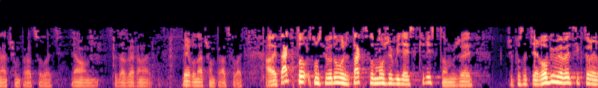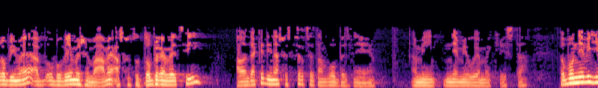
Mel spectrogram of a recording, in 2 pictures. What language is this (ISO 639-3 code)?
slk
